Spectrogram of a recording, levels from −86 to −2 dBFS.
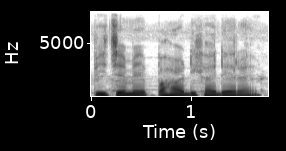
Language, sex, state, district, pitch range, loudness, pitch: Hindi, male, Arunachal Pradesh, Longding, 120-125 Hz, -14 LUFS, 120 Hz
